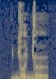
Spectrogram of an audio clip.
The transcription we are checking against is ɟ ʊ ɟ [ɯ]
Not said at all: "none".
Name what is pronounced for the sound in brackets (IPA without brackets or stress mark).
ɯ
